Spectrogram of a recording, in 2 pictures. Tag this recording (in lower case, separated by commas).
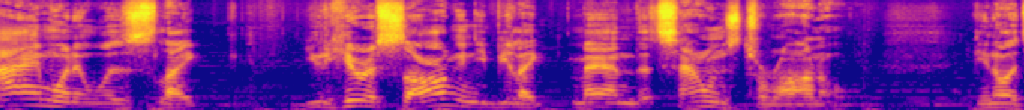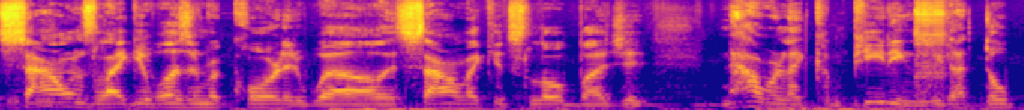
speech, music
